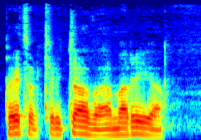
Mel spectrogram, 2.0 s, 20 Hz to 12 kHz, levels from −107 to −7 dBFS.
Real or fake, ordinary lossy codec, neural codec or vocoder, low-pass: real; MP3, 64 kbps; none; 10.8 kHz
